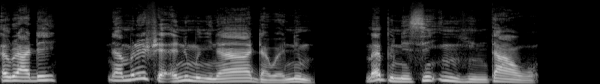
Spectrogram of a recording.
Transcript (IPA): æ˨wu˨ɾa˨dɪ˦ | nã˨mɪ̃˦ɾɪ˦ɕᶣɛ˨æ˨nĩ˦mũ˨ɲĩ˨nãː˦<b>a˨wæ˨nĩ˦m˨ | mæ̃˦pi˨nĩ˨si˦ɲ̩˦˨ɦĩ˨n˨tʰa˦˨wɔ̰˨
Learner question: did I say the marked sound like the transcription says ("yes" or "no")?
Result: no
